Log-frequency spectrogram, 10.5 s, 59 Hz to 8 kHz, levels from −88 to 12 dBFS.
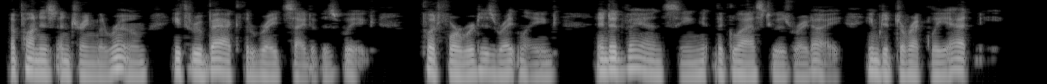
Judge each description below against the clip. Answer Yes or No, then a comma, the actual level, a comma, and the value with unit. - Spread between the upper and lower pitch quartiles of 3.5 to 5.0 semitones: No, narrow, 2.5 semitones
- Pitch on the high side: No, low, 110 Hz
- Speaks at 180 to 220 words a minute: Yes, average, 185 wpm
